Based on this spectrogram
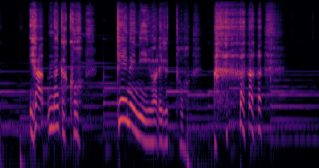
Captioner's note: awkward laugh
